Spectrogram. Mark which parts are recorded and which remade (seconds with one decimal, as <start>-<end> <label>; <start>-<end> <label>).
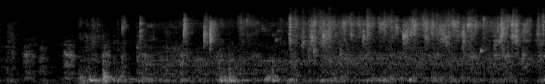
0.0-0.6 recorded; 0.6-1.1 remade; 1.1-3.0 recorded; 3.0-3.5 remade; 3.5-5.5 recorded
